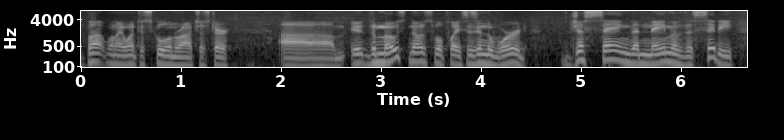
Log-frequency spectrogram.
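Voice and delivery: ordinary talk, nothing marked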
